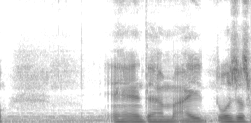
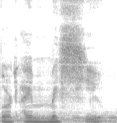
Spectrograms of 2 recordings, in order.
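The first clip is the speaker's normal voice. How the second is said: retold tearful prayer; 10 dB quieter, slower than usual. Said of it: "and I was just crying".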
